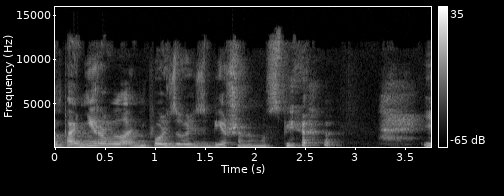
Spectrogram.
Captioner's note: laughing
